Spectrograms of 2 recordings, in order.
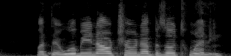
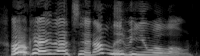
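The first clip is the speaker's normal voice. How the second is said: loud, high storming-off line, much louder; fed-up yell; 7 semitones higher, 10 dB louder than usual. Acted. After the slap she yells she is leaving, loud and fed up. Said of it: "she was like".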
